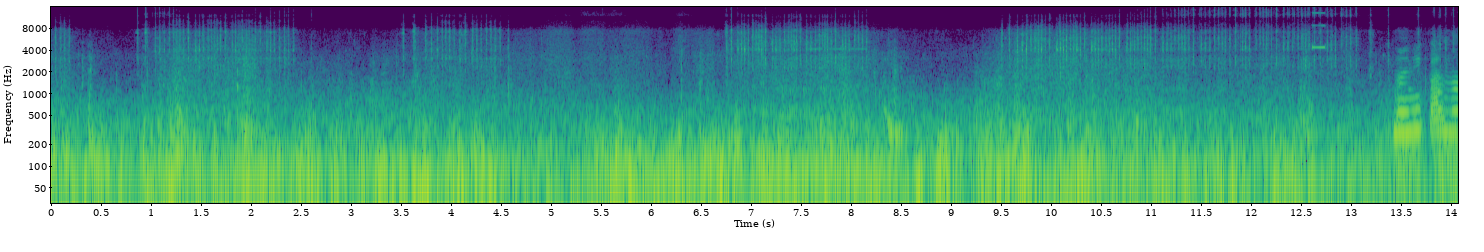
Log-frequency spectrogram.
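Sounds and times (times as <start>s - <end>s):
wind buffeting microphone: 0.0s - 14.0s
light rapid ticks: 0.8s - 2.6s, 9.5s - 14.0s.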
